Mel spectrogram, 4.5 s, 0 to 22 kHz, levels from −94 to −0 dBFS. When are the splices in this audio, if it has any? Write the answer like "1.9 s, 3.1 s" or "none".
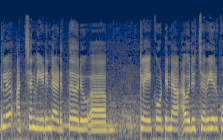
none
